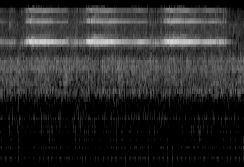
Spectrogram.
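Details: Bell cricket song: a pure, high ringing tone with a faint overtone above it, given in three sustained trills of about a second each, spaced roughly a second and a half apart, over a quiet, steady background.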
